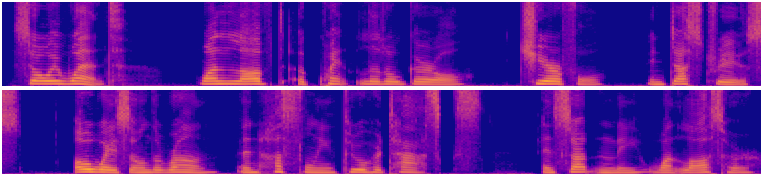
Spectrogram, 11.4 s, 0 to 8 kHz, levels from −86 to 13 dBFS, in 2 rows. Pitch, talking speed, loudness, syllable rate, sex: 225 Hz, 130 wpm, -21 LUFS, 4.0 syllables/s, female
